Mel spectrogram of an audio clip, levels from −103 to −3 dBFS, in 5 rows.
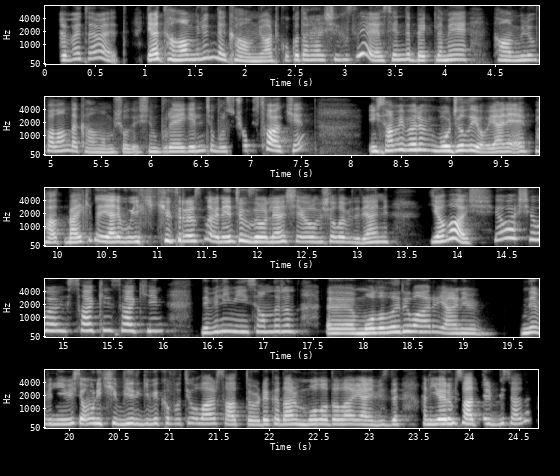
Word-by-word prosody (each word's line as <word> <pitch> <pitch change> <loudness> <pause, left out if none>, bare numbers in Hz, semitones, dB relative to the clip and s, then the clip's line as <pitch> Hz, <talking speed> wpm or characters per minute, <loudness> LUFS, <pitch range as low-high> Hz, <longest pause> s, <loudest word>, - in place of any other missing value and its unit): Evet, 275 +6 -3
evet, 325 +2 -4 0.3
ya 265 +4 +6
tahammülün 260 +7 +1
de 265 - +2
kalmıyor 185 -5 -2
artık, 200 +3 -6
o - - -8
kadar 240 0 -1
her 240 0 -2
şey 240 0 -6
hızlı 245 - -3
ya, - - +1
ya 210 0 0
senin 245 +3 -2
de 245 -5 -2
beklemeye 230 +3 -1 0.2
tahammülün 220 0 -1
falan 235 +2 -2
da 225 - -1
kalmamış 175 -2 -7
oluyor. 175 - -6
Şimdi 195 0 -5
buraya 205 +1 0
gelince, 230 +3 -2
burası 210 0 -5
çok 255 0 -9
sakin, 260 +2 +2 0.6
insan 245 +5 +1
bir 295 - +1
böyle 285 -2 +3
bir 235 - -2
bocalıyor, 240 -5 +4
yani, 200 +2 +1
e 215 +1 -2
pa 220 -1 0
belki 230 +9 +1
de, 295 - -2
yani 240 -1 +6
bu 235 - -1
iki 245 0 -3
kültür 300 +2 +2
arasında, 275 0 +2
beni 240 0 +3
en 255 +1 +5
çok 300 -2 +3
zorlayan 240 +1 +5
şey 255 -2 -3
olmuş 235 +1 -2
olabilir 230 -5 0
yani, 235 +3 -1 0.4
yavaş. 250 - +3
Yavaş 420 +2 -1
yavaş, 340 -2 -2
sakin 350 +1 -2
sakin 335 -1 -3 0.4
ne 245 0 -3
bileyim 310 +3 -2
insanların, 295 +1 -3 0.3
ııı, 220 0 +1
molaları 245 +7 +3
var 290 -1 0
yani 220 -6 -3 0.4
ne 250 +3 0
bileyim 230 0 -1
işte, 255 -2 +2
12.00-13.00 250 0 +1
gibi 235 +2 -3
kapatıyorlar, 250 -1 -3
saat 220 -3 -4
16.00´e 210 +1 0
kadar 225 -1 +1
moladalar 225 +1 +1
yani 205 -3 -1
bizde, 205 +2 -3 0.2
hani, 220 -1 -2
yarım 235 +3 +7
saat 240 0 +3
1 245 0 -2
saat 245 -1 -5
240 Hz, 195 wpm, -22 LUFS, 220-270 Hz, 0.6 s, yarım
